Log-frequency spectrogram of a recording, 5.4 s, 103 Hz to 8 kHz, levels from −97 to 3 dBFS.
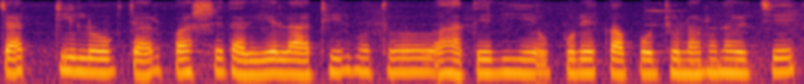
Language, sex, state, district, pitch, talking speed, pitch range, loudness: Bengali, female, West Bengal, Cooch Behar, 185 Hz, 135 wpm, 180-195 Hz, -17 LUFS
